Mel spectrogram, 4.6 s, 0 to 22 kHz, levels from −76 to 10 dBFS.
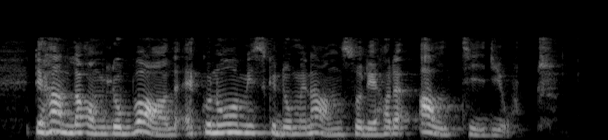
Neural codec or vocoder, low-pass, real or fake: none; 7.2 kHz; real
